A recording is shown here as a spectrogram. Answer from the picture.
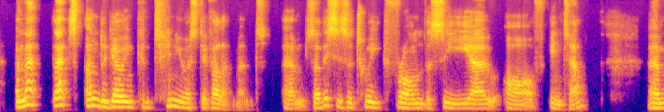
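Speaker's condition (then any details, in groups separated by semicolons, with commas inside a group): No condition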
